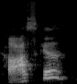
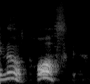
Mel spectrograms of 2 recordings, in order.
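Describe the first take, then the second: First: Tosca as a puzzled, high rising question; friends' mispronunciation. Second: Tosca said the native way, pitched high; correcting pronunciation. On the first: Friends repeating sister's name, Tosca mispronounced as a high question. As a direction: try Tosca with an American vowel, pitched up. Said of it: "And they say". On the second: Correcting friends on sister's name, Tosca pronounced natively, high. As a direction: insist on Tosca as the family says it. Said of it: "I say". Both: Retold or imitated.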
